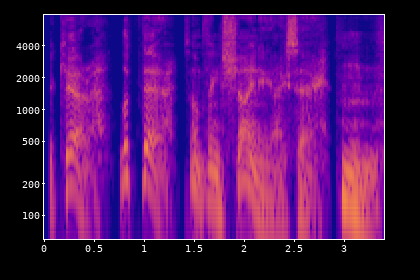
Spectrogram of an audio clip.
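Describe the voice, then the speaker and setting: Vain, theatrical young demigod with wildly swooping pitch. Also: male voice, huge pitch swings, normal speed, creaky, a bit bright, breathy edge, no room sound, studio quality, heavily acted. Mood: breezy, self-assured. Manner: theatrical, haughty, playful. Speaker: video game companion character. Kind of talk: scripted game voice lines and battle barks.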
